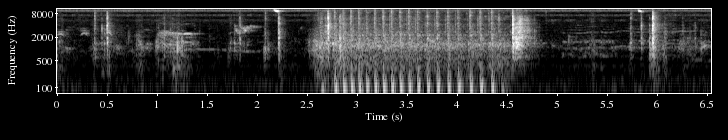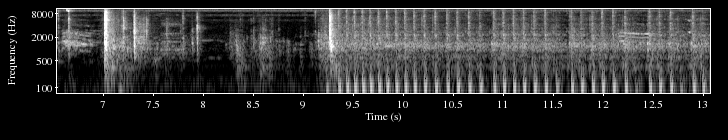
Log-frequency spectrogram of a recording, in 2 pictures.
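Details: Mio Sporty scooter hard start: two bursts of fast starter cranking, about three chugs a second, and the engine never catches.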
